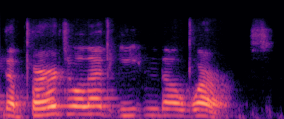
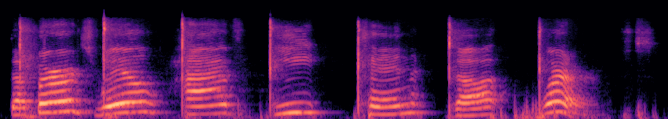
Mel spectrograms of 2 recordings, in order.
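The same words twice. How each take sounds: First: The unstressed words are shortened and rushed. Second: Every word is said fully and evenly. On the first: The speaker calls it right. "Naturally, we say" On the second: The speaker calls it wrong. "we are not saying ... it's too much of a mouthful"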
